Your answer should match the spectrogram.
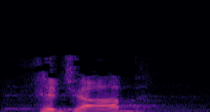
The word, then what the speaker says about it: hijab: You know, with the, what's it called, a habib? It's not a habib. Huh? – Head covering. – Head covering. Thank you for the English version. Hijab? Did I say that right?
